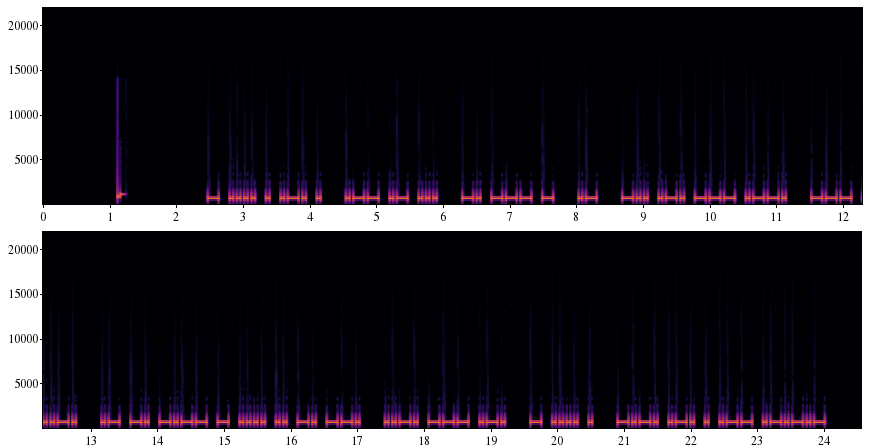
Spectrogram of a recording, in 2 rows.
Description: Morse code, heard as a keyed tone, about 22 wpm, 700 Hz. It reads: THERE WAS NOT A DROP OF ANYTHING FOR THE CREW.
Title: Sentences from Top 1500 Words 22wpm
